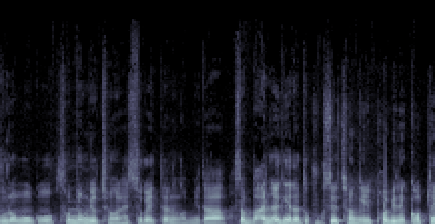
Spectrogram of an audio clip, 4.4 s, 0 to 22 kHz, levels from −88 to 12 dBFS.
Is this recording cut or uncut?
cut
